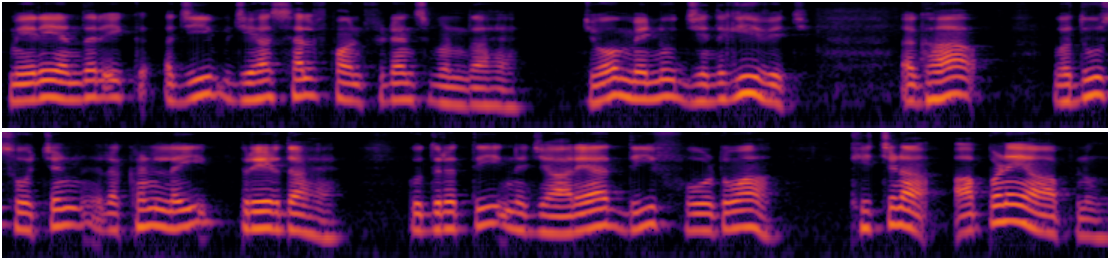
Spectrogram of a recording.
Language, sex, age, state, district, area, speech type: Punjabi, male, 18-30, Punjab, Jalandhar, urban, spontaneous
